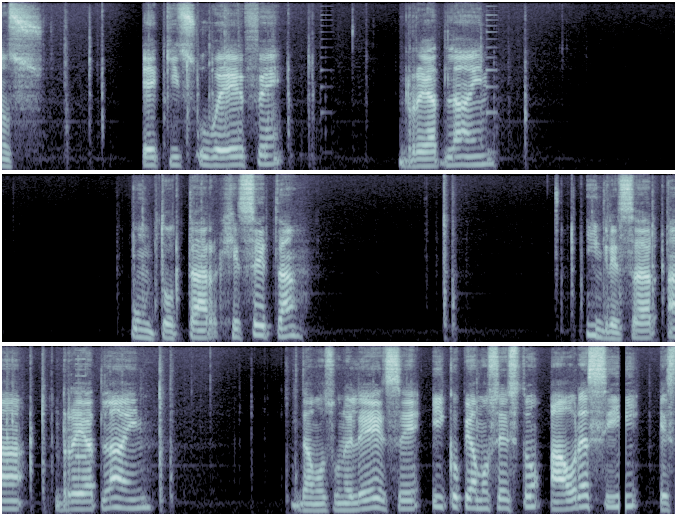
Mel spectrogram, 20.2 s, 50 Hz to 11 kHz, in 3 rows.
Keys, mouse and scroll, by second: 0.0-3.1 typing, 4.7 Tab, 5.0 Tab, 7.8-8.8 typing, 11.1 Return, 12.1-14.3 typing, 15.0 Return, 16.0-16.7 typing, 19.3-20.1 drag.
